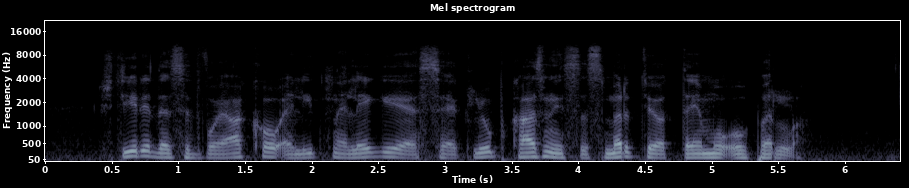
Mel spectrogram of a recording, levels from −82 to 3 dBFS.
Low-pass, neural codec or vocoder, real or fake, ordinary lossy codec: 19.8 kHz; none; real; MP3, 64 kbps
